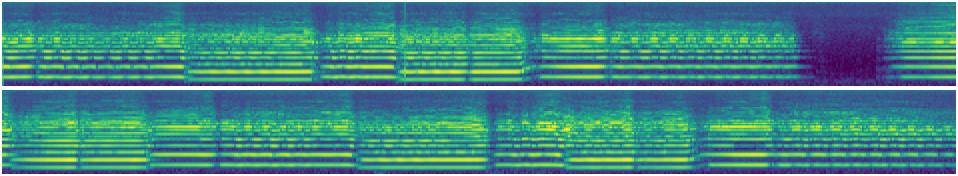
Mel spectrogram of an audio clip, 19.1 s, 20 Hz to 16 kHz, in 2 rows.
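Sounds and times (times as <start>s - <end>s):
bowed viola: 0.0s - 8.0s, 8.8s - 19.0s.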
